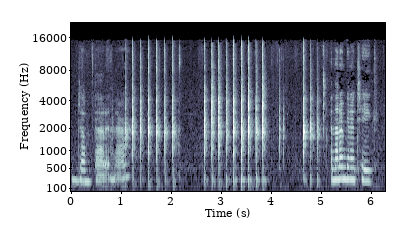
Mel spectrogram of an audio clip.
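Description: A plastic spoon taps and scrapes against a plastic cup.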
